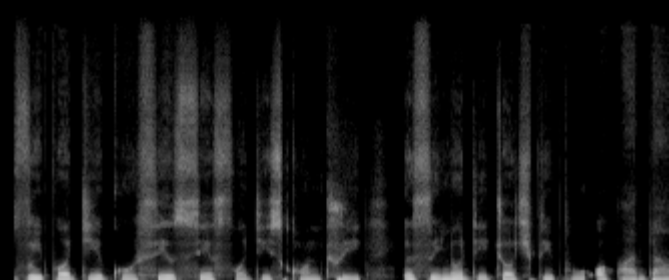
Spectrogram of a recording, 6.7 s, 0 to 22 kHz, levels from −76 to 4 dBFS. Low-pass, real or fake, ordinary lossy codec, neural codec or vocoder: none; fake; none; autoencoder, 48 kHz, 32 numbers a frame, DAC-VAE, trained on Japanese speech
